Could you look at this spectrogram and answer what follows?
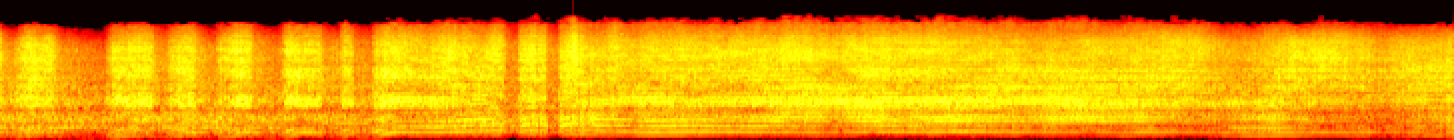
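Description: Mega truck engine at full throttle in a mud pit. During the first couple of seconds the sound chops in and out in quick pulses; around three seconds in the revs dip and climb again, and the engine then holds a steady, high-revving note.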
